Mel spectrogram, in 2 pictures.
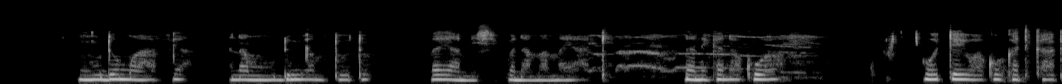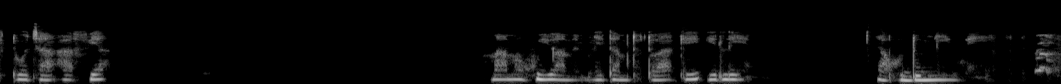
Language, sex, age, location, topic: Swahili, female, 18-24, Nakuru, health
